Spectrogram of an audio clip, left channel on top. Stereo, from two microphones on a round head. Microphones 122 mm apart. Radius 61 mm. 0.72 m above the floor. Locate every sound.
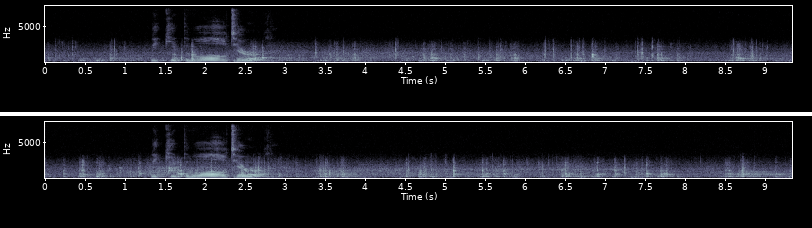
1.3 s a man speaking: 5° right (ahead or behind), 0.5 m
